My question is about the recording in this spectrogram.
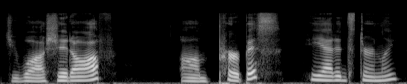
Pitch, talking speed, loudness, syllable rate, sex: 185 Hz, 135 wpm, -17 LUFS, 4.6 syllables/s, female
